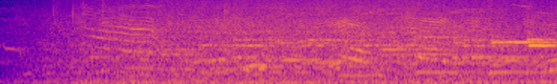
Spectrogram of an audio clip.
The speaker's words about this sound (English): Oh man, the ice cream truck is coming!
